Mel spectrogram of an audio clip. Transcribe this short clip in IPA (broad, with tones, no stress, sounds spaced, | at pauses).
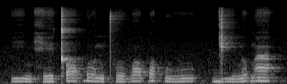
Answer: iː˨ ŋ h eː˨ kʼ ɔ˦ ɓ o˦˨ n pʰ o˨ β ɔ˦ p ɔ˦ k͡p uː˨˦ | ɡ iː˨ n o˦ b ã˦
